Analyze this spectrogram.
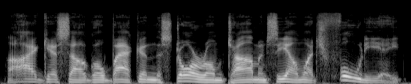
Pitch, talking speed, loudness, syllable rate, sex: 110 Hz, 235 wpm, -18 LUFS, 4.9 syllables/s, male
